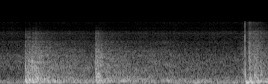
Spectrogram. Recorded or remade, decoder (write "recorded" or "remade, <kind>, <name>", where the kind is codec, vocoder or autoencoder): remade, codec, DAC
